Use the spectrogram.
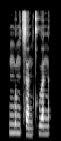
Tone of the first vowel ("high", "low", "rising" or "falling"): high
